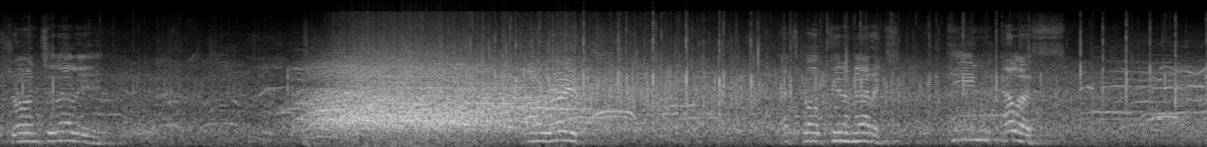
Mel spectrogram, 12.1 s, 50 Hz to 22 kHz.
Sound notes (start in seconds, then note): 2.9 crowd roars and applauds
